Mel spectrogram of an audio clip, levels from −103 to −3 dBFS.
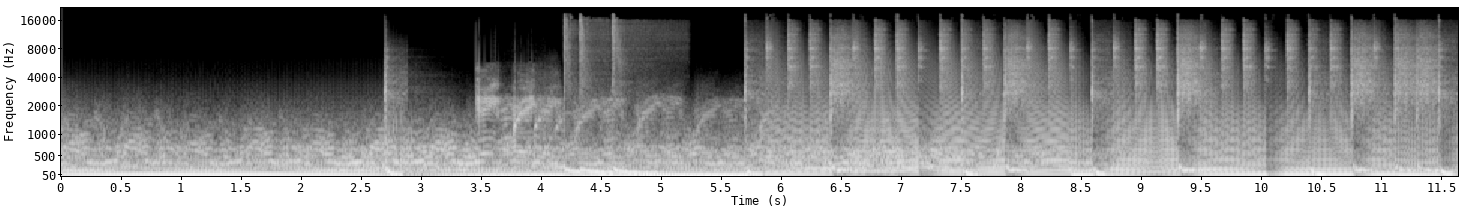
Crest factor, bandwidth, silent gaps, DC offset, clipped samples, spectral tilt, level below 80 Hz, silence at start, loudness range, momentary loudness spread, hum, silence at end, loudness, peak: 12 dB; 17 kHz; none; under 0.1%; under 0.1%; -6 dB/octave; -14 dBFS; 0 s; 1 LU; 3 LU; none; 0 s; -17 LUFS; -2 dBFS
